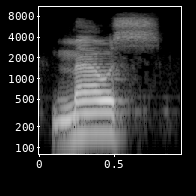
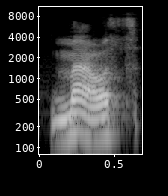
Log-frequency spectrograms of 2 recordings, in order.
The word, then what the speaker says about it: mouth: الأنهار with their mouth بنطق الث والسه لا بالبريتش أو هنطق وأقول mouse زي الفار، ولكن دي جمع بس شوية، فلكن طبعا الأفضل إن أنا عشان أفرقها عن كلمة فار إن أنا أنطق الث والسه mouth open بيجعلوا أفواههم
